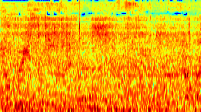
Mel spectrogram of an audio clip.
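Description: Outdoor street ambience: a steady hum of traffic with indistinct voices of passers-by and some wind on the microphone.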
